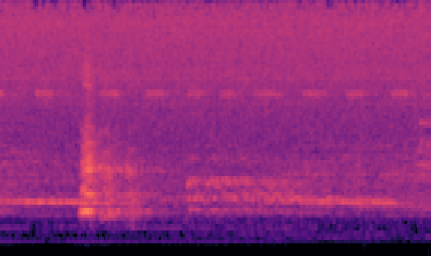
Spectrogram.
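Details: The dog Rex at night gives one abrupt bark followed by a long, drawn-out, low-toned whine lasting several seconds. A faint rhythmic high pulsing sits in the background.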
